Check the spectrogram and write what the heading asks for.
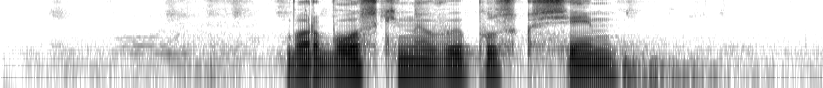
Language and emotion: Russian, neutral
